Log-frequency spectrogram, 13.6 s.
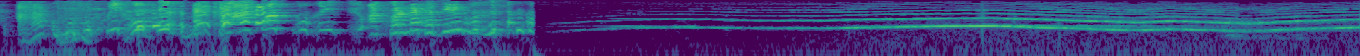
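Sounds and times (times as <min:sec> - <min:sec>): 
laughter: 0:00.2 - 0:03.6, 0:04.4 - 0:05.4
fire siren wailing: 0:05.6 - 0:13.5.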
